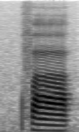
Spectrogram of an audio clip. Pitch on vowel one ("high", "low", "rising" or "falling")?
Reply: low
